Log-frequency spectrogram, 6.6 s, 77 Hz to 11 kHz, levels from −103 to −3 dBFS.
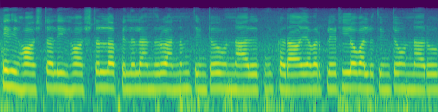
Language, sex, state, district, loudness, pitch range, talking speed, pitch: Telugu, female, Andhra Pradesh, Sri Satya Sai, -15 LUFS, 210-220 Hz, 125 wpm, 215 Hz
